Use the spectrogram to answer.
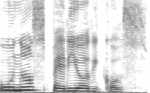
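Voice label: "some newspapers", Spanish, female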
